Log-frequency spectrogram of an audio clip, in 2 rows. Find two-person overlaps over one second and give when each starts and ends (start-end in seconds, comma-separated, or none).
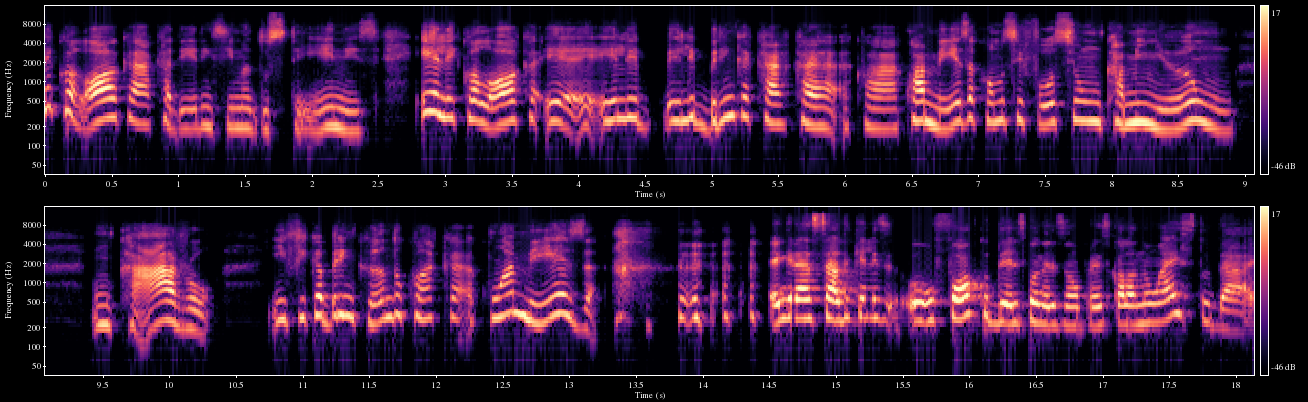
none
